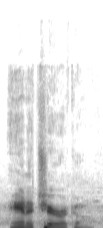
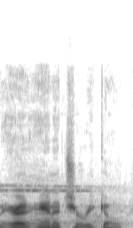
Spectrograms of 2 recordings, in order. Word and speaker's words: Anacherico: There, I got to put the emphasis on the right syllable. Anacherico. All last season I was calling him Anacherico, trying to get that out of my head.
